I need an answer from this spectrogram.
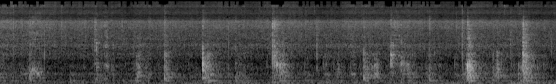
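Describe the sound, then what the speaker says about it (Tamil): Onions and green chilies frying in oil make a steady, close sizzle, cut by regular spatula strokes roughly every half second that scrape and tap against the pan. "வெங்காயத்தை நல்லா வதக்கணும். பச்சை மிளகாவும் நல்லா எண்ணெயில் வெந்திருக்கணும்."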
